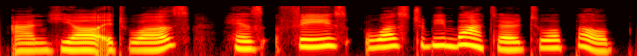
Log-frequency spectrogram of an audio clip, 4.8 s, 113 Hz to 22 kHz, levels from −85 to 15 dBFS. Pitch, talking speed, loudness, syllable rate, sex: 245 Hz, 165 wpm, -18 LUFS, 4.0 syllables/s, female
